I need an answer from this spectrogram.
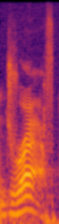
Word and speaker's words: draught: brother Justin read it he said drought - it's really draught okay that's the old English way of saying that according to Alexander's query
